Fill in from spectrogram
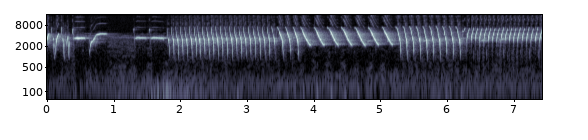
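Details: Breeding-condition canary singing actively, using unique 'tembakan' phrases that should set other canaries answering; a few short notes, a steady whistle, then rapid trills alternating with slower sliding notes.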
